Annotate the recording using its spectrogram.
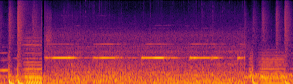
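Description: A vehicle's reversing alarm beeping in a steady series of about five high beeps, over a low rumble of street and engine noise. Music cuts out for the beeping and comes back near the end.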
